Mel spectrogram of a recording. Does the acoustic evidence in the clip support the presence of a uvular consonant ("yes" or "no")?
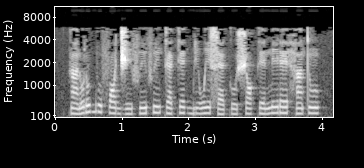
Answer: no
